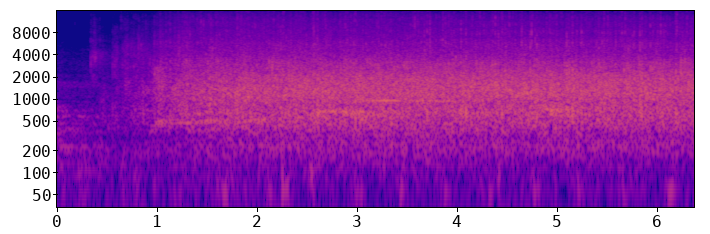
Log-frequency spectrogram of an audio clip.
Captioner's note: applause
